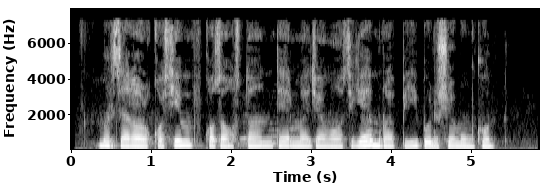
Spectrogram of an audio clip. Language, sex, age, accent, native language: Uzbek, female, 19-29, Buxoro, Uzbek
